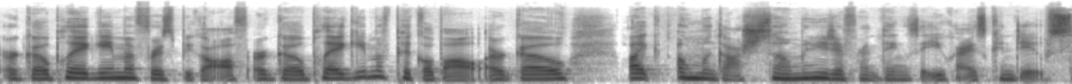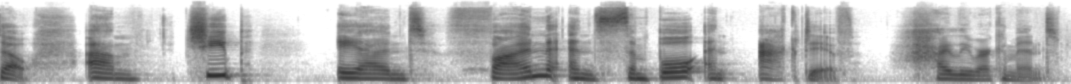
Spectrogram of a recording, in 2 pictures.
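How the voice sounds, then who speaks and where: A woman giving conversational advice to viewers in an earnest, encouraging and emphatic way, like an online video presenter. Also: fairly low pitch. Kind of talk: conversational advice talk to camera.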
